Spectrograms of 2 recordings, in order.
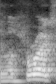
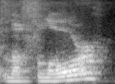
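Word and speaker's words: Laphroaig: from told us that you pronounce it LaFleur. And so for the first few years, we're like, I need some of that LaFleur.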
